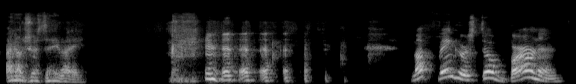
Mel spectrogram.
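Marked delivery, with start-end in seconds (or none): 1.7-3.3 short run of chuckles; quick rippling laugh; amused laugh. Real, not acted. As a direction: chuckle at your own remark. Laughs after distrust remark.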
